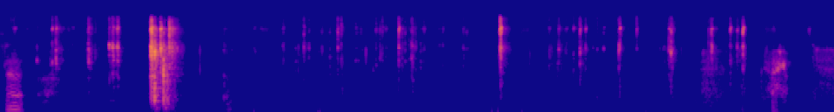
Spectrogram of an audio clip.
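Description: Scattered light clicks and taps of small hand tools and cardboard pieces being handled on a workbench, with one louder clatter about one and a half seconds in.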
